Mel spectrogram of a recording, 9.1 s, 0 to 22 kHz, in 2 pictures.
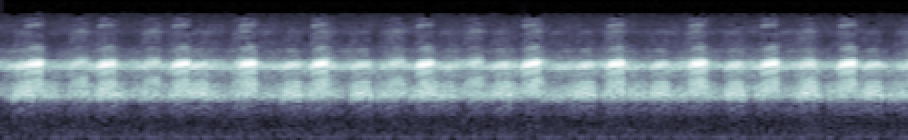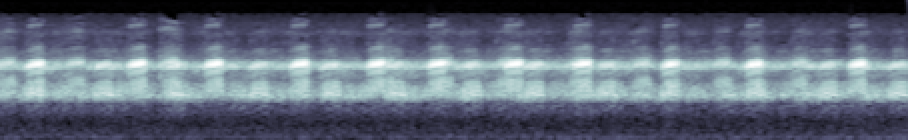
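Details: Frog chorus at night in May from a flooded rice paddy before planting, near residential streets, males calling in courtship; dense overlapping croaks pulse about three times per second, recorded on a SONY PCM-D100.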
